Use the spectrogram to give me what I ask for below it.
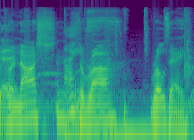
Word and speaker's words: Grenache Syrah Rosé: It's a Grenache Syrah Rosé. That's how you pronounce that.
